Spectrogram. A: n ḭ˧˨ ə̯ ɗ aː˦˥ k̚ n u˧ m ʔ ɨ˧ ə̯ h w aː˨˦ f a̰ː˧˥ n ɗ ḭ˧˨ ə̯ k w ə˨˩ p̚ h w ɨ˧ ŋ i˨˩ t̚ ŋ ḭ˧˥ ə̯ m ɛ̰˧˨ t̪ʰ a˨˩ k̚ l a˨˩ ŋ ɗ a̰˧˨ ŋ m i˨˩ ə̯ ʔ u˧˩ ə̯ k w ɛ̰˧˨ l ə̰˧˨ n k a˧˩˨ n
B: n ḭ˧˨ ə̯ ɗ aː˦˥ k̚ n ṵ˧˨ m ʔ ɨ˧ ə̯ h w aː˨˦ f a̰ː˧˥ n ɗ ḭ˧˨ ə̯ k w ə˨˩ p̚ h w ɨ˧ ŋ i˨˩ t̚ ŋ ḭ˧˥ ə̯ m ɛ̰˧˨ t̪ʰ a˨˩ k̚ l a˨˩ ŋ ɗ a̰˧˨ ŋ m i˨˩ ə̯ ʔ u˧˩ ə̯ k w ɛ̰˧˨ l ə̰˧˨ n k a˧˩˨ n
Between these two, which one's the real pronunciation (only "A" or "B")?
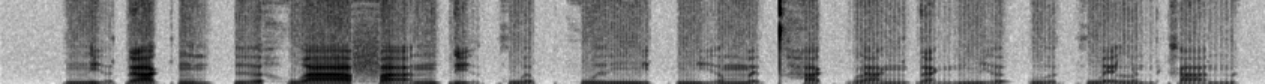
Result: B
